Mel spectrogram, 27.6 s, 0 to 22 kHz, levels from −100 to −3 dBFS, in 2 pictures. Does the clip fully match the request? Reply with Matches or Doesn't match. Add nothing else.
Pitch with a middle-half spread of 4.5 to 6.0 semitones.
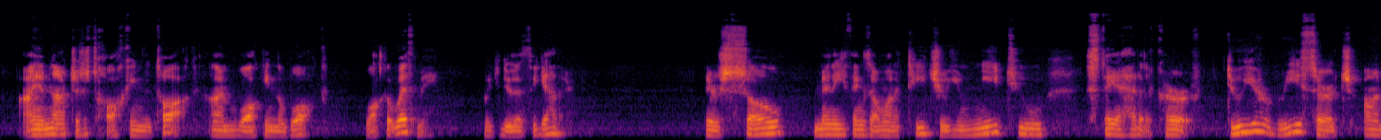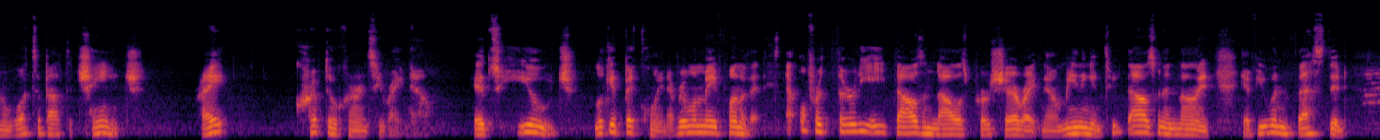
Matches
